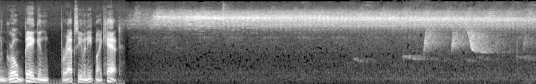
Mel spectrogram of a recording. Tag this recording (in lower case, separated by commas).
speech, animal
